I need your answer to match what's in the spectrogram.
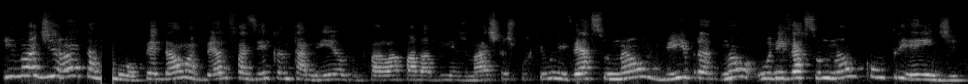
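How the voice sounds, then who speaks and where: Lady, high voice, chatty and laughing, telling stories about her book. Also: normal speed, few pauses. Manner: lively, laughing anecdotes. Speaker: author presenting her book. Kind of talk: casual storytelling talk.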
